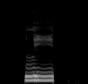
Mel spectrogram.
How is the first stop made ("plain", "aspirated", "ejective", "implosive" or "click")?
plain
